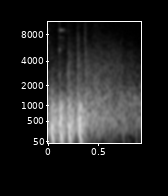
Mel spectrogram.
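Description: Rapid automatic gunfire from army soldiers shooting at bandits in the video game Stalker 2, a quick burst of four or five shots followed by fainter distant pops and an echoing tail.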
